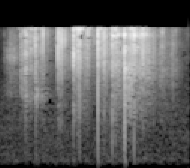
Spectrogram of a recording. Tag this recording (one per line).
coin
money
